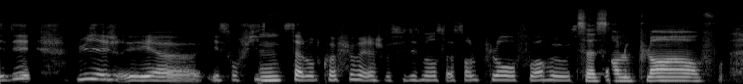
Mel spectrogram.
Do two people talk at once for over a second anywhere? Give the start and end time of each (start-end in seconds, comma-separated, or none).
none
